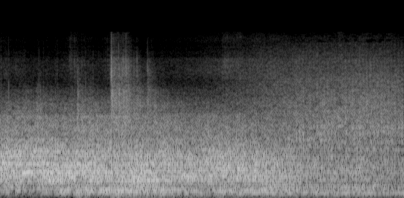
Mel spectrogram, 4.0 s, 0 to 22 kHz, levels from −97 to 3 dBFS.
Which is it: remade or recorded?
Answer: remade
